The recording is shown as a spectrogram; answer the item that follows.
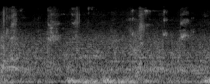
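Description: Basketball bouncing on a hardwood court over the steady noise of an arena crowd.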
